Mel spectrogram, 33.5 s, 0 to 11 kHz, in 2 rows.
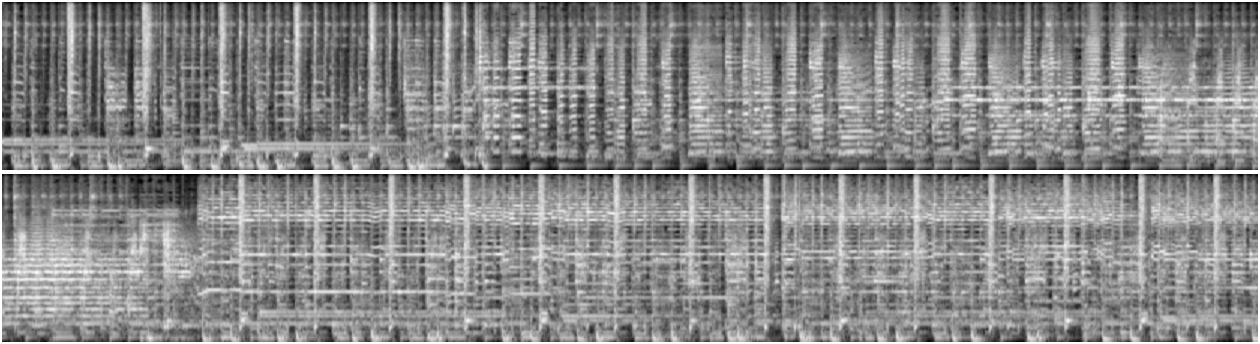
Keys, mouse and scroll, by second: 1.2 click, 2.4-3.8 drag, 4.0 click, 4.6-6.6 middle drag, 7.0 Tab, 7.7 click, 8.6 shift+click, 10.1 shift+drag, 10.9 g, 13.6 click, 14.0 middle click, 14.8 shift+middle click, 15.0 shift+click, 15.1-15.9 typing, 18.2 click, 18.7-19.3 drag, 19.5 Tab, 20.1 click, 22.5-23.0 drag, 23.9-24.5 drag, 25.2 click, 25.8-27.0 drag, 29.7-30.9 drag.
